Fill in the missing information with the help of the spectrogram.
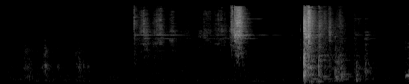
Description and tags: Sword Being Unsheathed
The sound of a sword being withdrawn (with some difficulty) from a sheath, and then accidentally being dropped and hitting the ground. Also sounds like metal scraping metal.
Created by rubbing a scissors against a cheese knife.
impact, sword, fall, clang, sword-falling, metal, clank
